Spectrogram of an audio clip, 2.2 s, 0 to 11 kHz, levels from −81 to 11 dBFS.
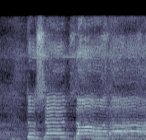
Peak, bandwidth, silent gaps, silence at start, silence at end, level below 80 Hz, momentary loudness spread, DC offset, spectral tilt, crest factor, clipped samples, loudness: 0 dBFS; 10 kHz; none; 0 s; 0 s; -46 dBFS; 5 LU; under 0.1%; -1.5 dB/octave; 18 dB; under 0.1%; -16 LUFS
